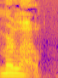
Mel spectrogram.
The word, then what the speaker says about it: Merlot: Were you like Merlot? – Well, I guess you're right, Merlot. Yeah, it's spelt Merlot. – Yes, it is. Like escargots. Going to have some Marlott and escargots. They rhyme.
